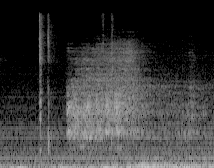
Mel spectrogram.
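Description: A single faint computer keyboard key click, followed by a brief soft hiss.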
